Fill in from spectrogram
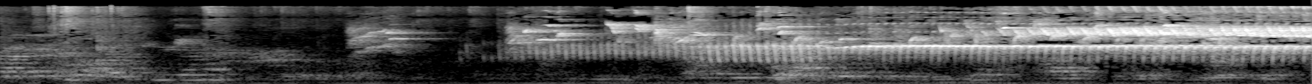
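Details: Syrian canary: mixed quiet chirps and murmur at first, then a loud sustained high rolling trill builds and holds steadily to the end.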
